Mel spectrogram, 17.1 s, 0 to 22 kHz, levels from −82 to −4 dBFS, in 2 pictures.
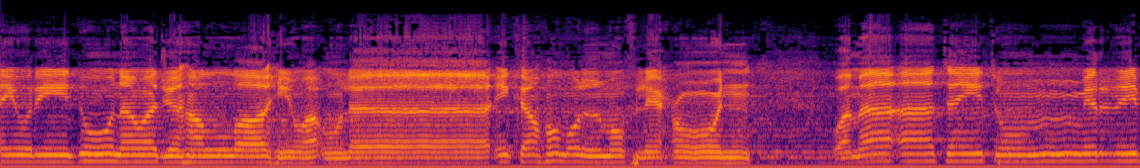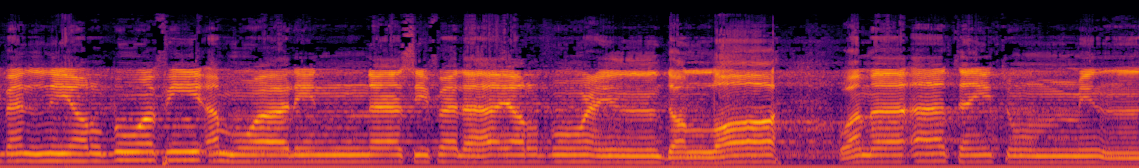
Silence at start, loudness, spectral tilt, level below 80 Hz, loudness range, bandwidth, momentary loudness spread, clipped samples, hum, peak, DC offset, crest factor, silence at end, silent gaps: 0 s; -19 LUFS; -2.5 dB/octave; -40 dBFS; 2 LU; 16 kHz; 8 LU; under 0.1%; none; -4 dBFS; under 0.1%; 18 dB; 0 s; none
